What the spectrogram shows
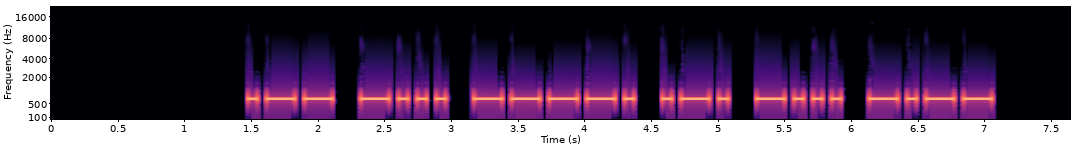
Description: Morse code, heard as a keyed tone, about 17 wpm, 700 Hz. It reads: WB9RBY
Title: USA Call Signs - 6 Characters - 17wpm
